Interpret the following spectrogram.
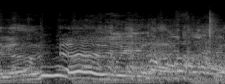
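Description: Several men's voices chattering and laughing together, with band music faintly underneath.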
